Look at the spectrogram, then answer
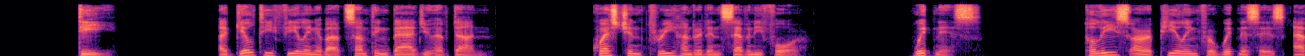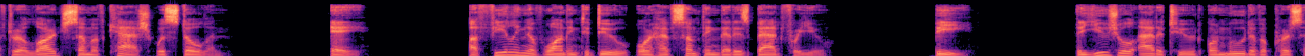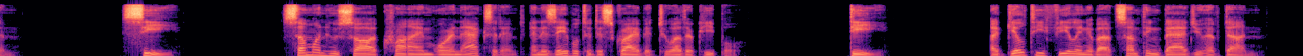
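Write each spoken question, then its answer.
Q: Witness. Police are appealing for witnesses after a large sum of cash was stolen.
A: C: Someone who saw a crime or an accident and is able to describe it to other people.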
